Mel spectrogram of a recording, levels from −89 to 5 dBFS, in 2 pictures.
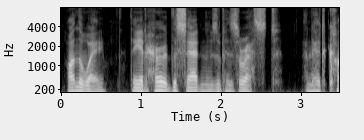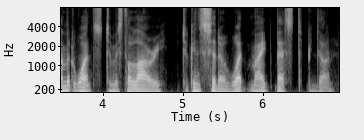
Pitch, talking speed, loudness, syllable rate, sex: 115 Hz, 235 wpm, -18 LUFS, 5.1 syllables/s, male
